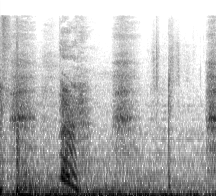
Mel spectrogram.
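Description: Blows land with dull thuds in a scuffle.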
